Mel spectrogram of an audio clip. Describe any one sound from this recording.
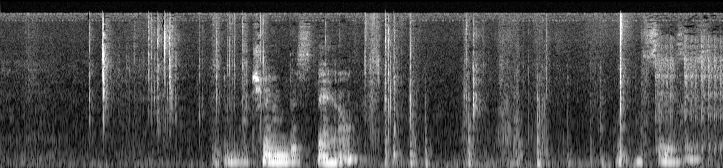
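A cardboard box knocks and taps.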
